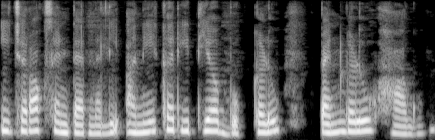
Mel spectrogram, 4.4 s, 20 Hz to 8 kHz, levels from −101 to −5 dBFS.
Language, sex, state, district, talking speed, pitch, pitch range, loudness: Kannada, female, Karnataka, Dharwad, 165 wpm, 210 Hz, 185-220 Hz, -16 LUFS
